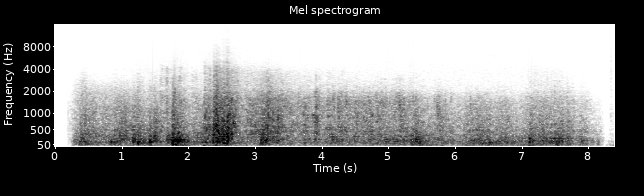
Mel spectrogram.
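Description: Thunder rumbling over a steady wash of rain, loudest in the first three seconds, then settling and fading out near the end.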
